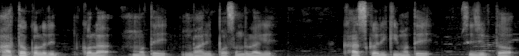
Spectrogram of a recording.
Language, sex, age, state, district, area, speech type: Odia, male, 45-60, Odisha, Nuapada, rural, spontaneous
